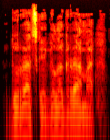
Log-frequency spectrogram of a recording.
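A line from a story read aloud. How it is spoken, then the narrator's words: Embarrassed mumble. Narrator (Russian): пробормотал Сакай, тщетно пытаясь согнать с ушей краску стыда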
